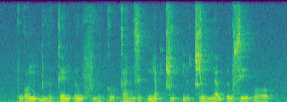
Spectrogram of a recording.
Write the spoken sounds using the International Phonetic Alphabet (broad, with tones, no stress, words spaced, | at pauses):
kwɔ˧n ɓɨ˨˩ə̯kɛ˨˦ŋʔə˧w fɨ˨˩ə̯ko̰˧˨ ka˨˩nzə˨˩p̚ɲa̰˧˨m t͡ɕu˦˥t̚ʔḭ˧˨ə̯t͡ɕə˨˩w na̰˧˨wʔə˧w zḛ˧˥ɓɔ˨˦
